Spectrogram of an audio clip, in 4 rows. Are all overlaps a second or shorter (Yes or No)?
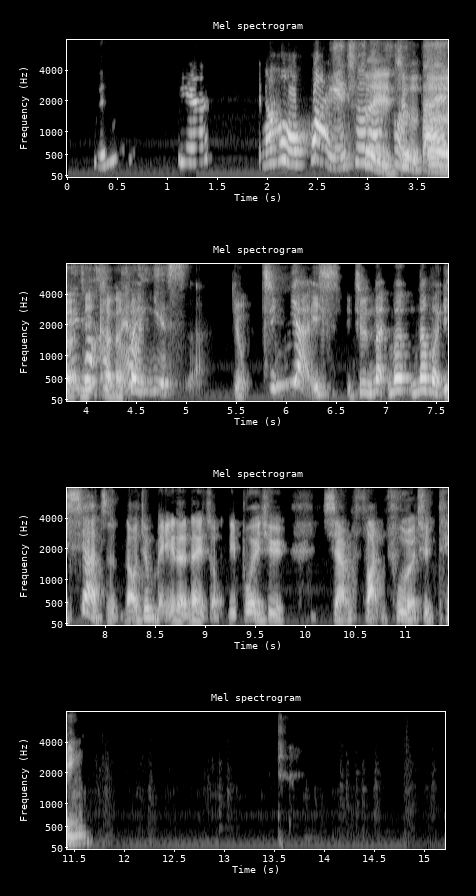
No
